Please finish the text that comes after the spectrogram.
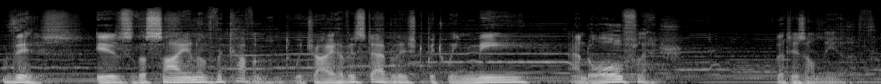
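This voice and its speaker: God as a solemn, commanding deity in a dramatized audio scripture. The voice is very deep, and each weighty pronouncement comes slowly over soft music. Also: male voice, lively intonation. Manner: slow, measured, grave pronouncements.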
